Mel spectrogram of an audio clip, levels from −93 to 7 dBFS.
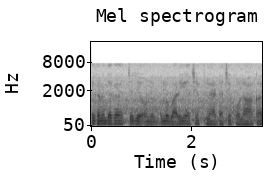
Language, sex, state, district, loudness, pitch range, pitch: Bengali, male, West Bengal, Kolkata, -18 LUFS, 115-130 Hz, 125 Hz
